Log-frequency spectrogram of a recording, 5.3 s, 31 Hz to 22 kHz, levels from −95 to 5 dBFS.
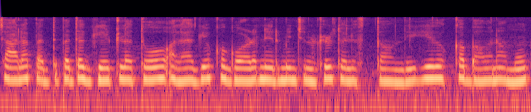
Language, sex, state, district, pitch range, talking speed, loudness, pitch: Telugu, female, Andhra Pradesh, Krishna, 205-220 Hz, 145 wpm, -13 LUFS, 210 Hz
